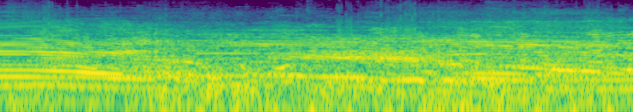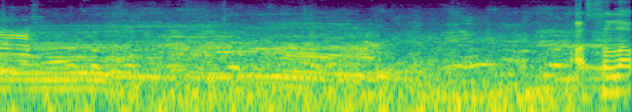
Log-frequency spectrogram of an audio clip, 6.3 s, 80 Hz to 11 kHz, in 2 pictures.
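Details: Sahiwal bull calves at Ambari cattle market (haat), Dinajpur, Bangladesh, on 11 March 2024 at the start of Ramadan: drawn-out, low harmonic moos over the first three seconds, with steady crowd chatter and market noise throughout.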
